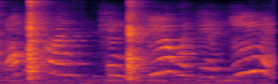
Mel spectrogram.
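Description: A child's high-pitched voice with two sharp clicks, about a quarter second and one second in.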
